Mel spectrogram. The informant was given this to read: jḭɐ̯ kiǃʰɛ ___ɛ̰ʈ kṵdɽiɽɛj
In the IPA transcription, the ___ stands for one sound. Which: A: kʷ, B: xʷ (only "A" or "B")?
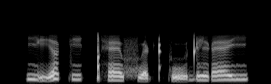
B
